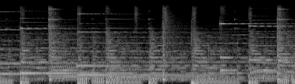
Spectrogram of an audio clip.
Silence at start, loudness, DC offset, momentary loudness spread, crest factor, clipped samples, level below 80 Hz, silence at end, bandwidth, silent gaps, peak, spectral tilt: 0 s; -27 LUFS; under 0.1%; 3 LU; 16 dB; under 0.1%; -36 dBFS; 0 s; 17 kHz; none; -12 dBFS; -4 dB/octave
